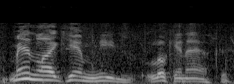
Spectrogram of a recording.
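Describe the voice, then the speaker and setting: An actor playing a folksy, deferential frontier marshal's sidekick, earnest and hesitant, in a 1950s radio western. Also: male voice, fairly high pitch, lively intonation, unhurried. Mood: earnest, concerned. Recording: noisy 1950s radio recording.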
